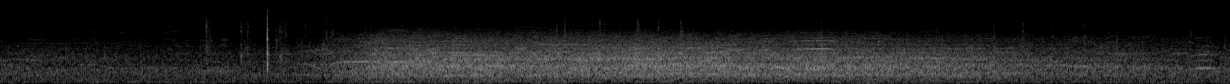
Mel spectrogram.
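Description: Crack of a wooden baseball bat hitting a pitch foul, a single sharp crack about two and a half seconds in, followed by a ballpark crowd's cheer that swells, holds for several seconds and fades as the ball goes into the seats.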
